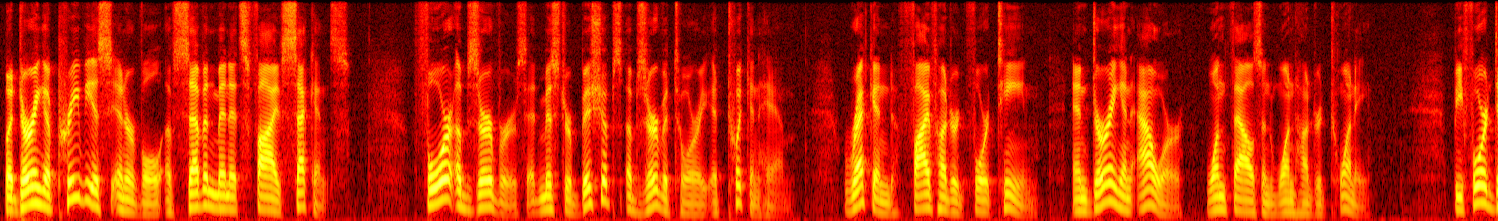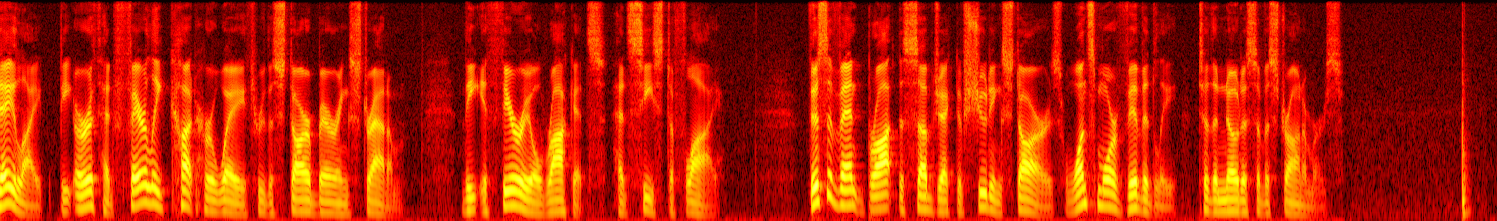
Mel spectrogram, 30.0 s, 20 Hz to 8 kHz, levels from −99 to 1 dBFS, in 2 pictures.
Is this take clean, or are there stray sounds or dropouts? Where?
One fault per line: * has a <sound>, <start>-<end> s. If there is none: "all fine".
* has a thud, 29.6-29.7 s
